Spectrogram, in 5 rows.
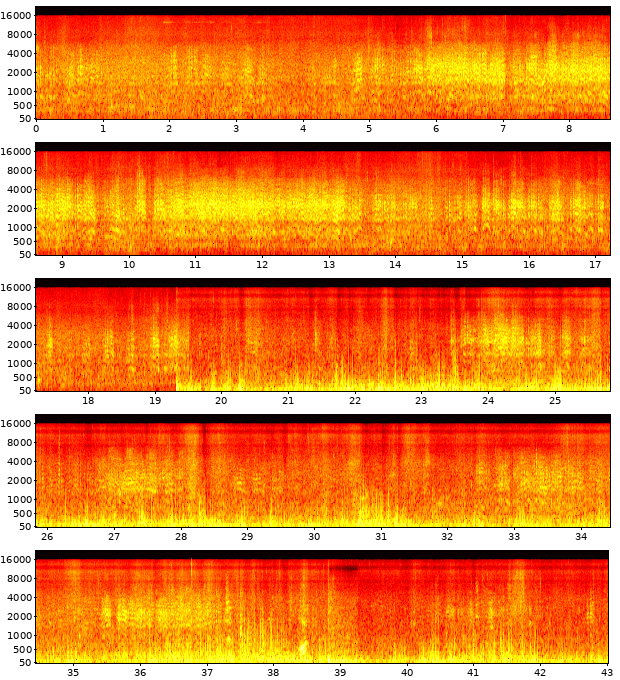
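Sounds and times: flock of seabirds calling: 0.0s - 21.8s, 22.6s - 39.1s, 39.7s - 43.0s
wind rumble on microphone: 19.2s - 43.0s.

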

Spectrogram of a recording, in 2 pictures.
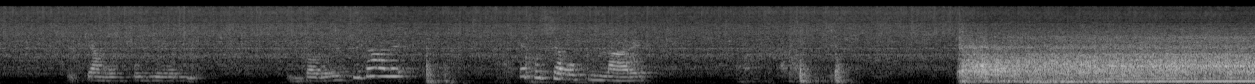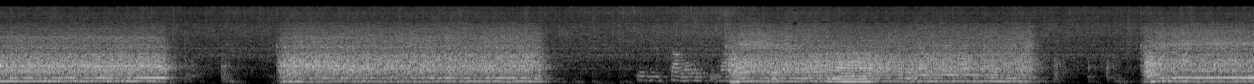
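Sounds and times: electric blender whirring: 9.6s - 14.5s, 15.3s - 18.2s, 19.8s - 23.2s, 23.9s - 25.0s.

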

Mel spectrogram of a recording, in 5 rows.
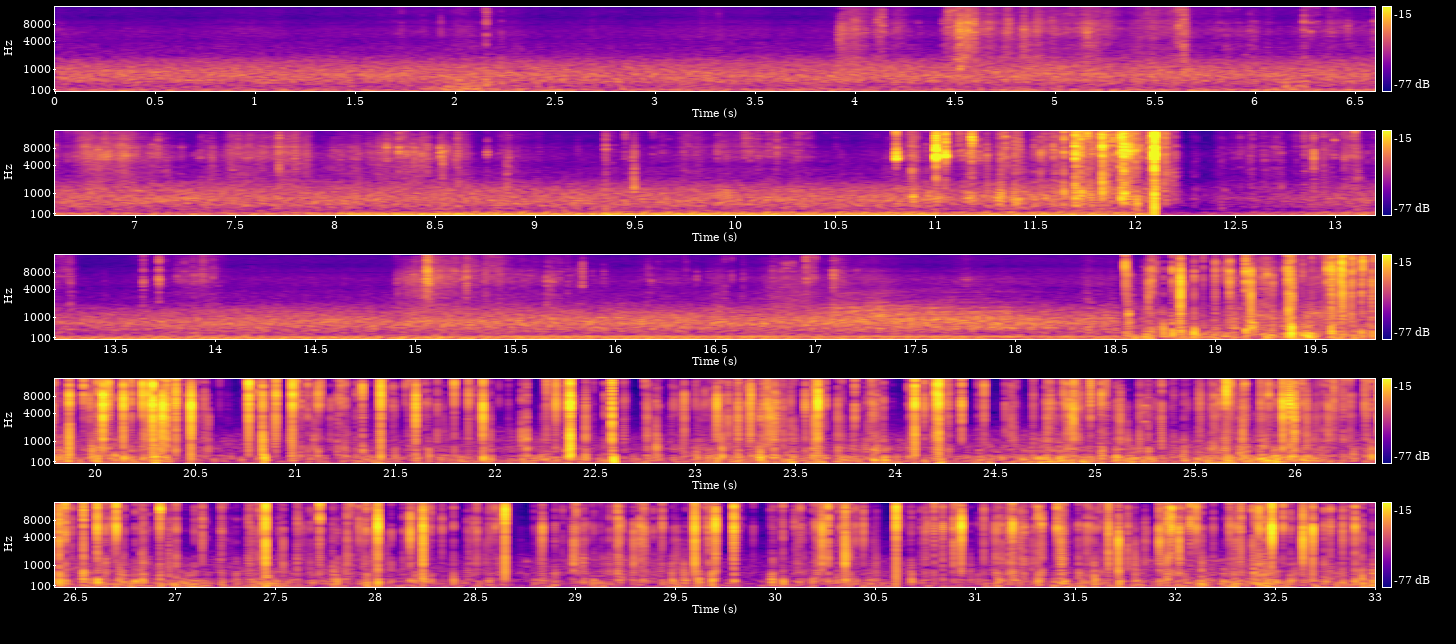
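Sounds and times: twigs crackling in fire: 3.8s - 33.0s.

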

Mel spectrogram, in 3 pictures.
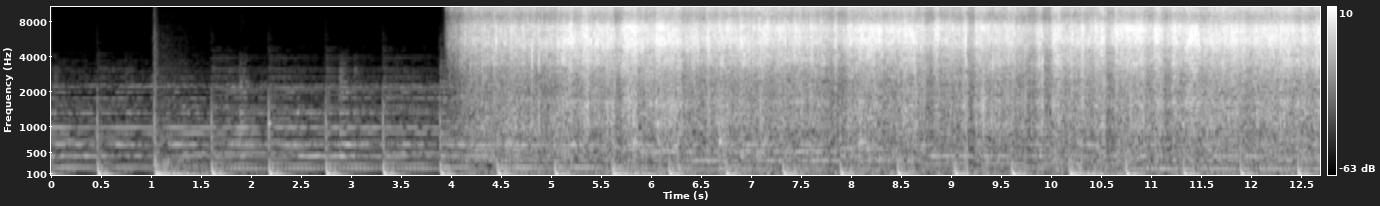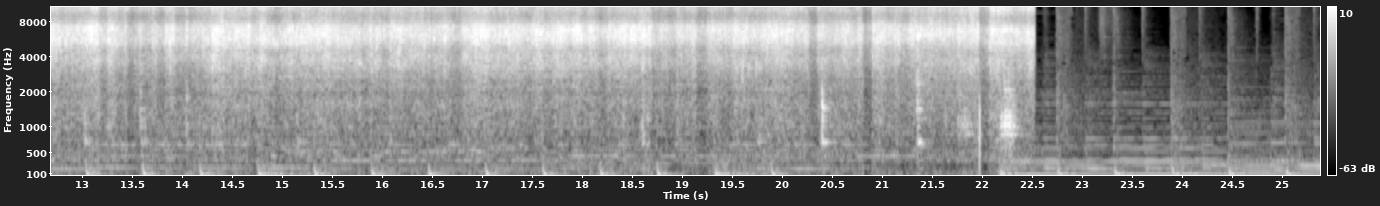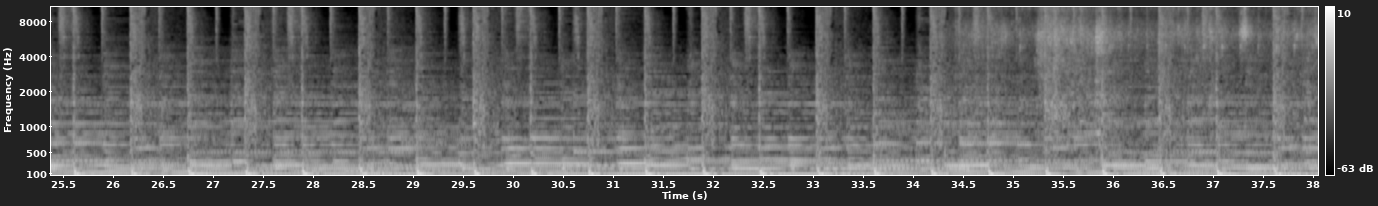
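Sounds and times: food sizzling in hot oil: 4.0s - 22.6s, 34.6s - 38.0s
spatula scraping a pan: 4.0s - 22.6s, 35.0s - 38.0s.

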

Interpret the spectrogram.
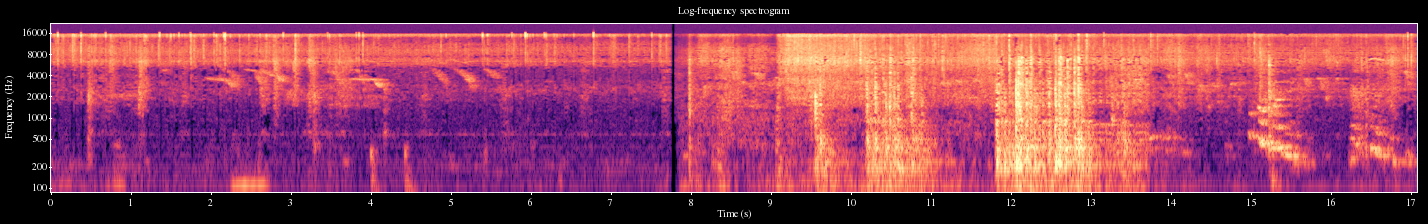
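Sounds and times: dough scraping on a griddle: 7.6s - 14.1s.

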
